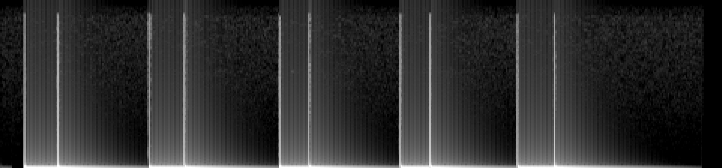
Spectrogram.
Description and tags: Heartbeat Drum Sound
A heart beat replicated with a bass drum track.
heart-beat, heart, drum, bass, heartbeat, drums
